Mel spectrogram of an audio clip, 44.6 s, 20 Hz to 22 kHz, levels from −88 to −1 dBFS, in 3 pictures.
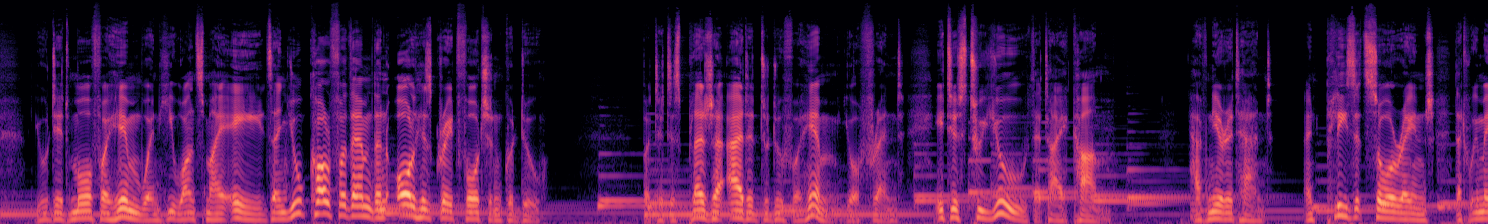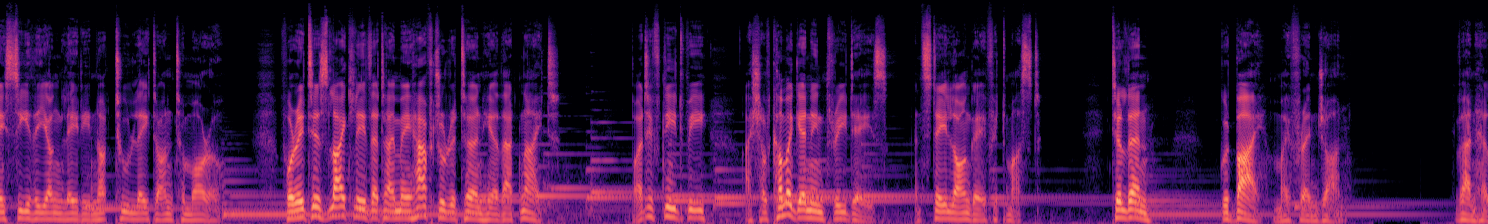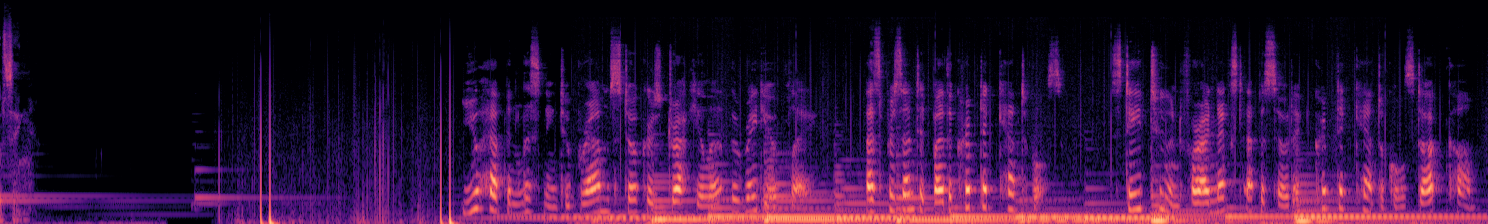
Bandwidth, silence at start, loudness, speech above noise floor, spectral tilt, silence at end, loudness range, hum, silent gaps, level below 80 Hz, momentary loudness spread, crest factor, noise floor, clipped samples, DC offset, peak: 17 kHz; 0 s; -24 LUFS; 36 dB; -5 dB/octave; 0 s; 12 LU; none; none; -42 dBFS; 15 LU; 20 dB; -60 dBFS; under 0.1%; under 0.1%; -4 dBFS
